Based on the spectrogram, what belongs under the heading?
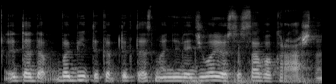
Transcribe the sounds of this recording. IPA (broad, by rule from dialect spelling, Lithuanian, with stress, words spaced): ɪ ˈtɑːdɐ bɐˈbʲiːtʲɪ kɐp ˈtʲɪktɐs ˈmɑːnʲɪ ʋʲɛˈd͡ʒʲuɔjuɔs ɪ ˈsɑːʋɐ ˈkrɑːʃtɐ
